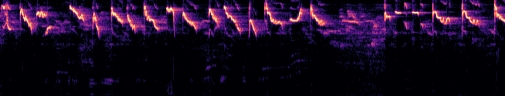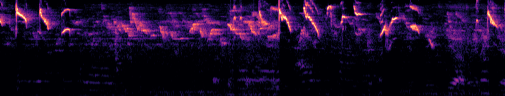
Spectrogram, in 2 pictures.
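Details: A captive mountain white-eye in full active song delivers fast, dense runs of sharp high twitters and downslurred chirps over ten seconds, pausing briefly mid-way, with faint low background noise.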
